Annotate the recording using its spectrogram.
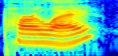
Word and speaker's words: Parler: Sorry, it's pronounced Parlay, but it's Parler News. And it's a new platform. It's named for the French word meaning to speak, Parlay.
